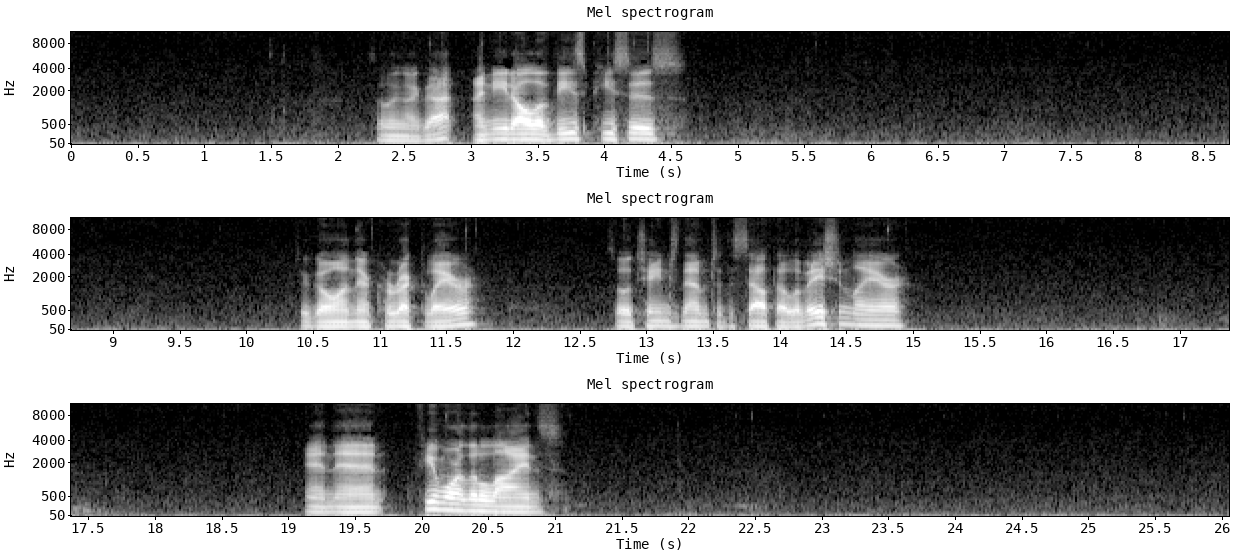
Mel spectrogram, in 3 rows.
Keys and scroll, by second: 17.4 Escape, 21.9 Return.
